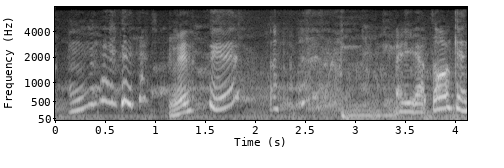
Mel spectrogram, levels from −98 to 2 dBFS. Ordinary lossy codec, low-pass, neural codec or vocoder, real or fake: none; 7.2 kHz; codec, 16 kHz, 8 kbps, FunCodec, trained on LibriTTS, 25 frames a second; fake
